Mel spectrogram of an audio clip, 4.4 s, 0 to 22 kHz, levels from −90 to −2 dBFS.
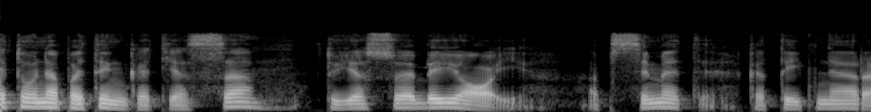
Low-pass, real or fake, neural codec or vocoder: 7.2 kHz; real; none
